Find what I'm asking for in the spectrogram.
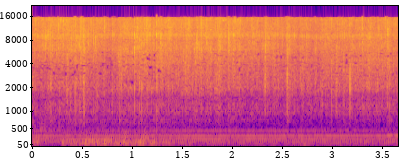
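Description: Curry leaves and onion frying in a pan for a Maharashtrian pithla, a steady, fairly quiet close sizzle with faint crackles and no talking.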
